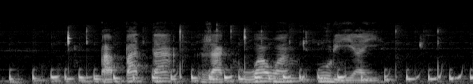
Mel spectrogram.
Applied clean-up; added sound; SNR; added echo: none; Bathtub (filling or washing) / Gurgling; -2 dB; none.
